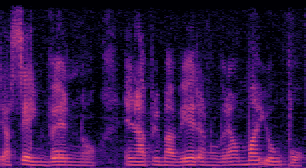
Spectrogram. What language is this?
Portuguese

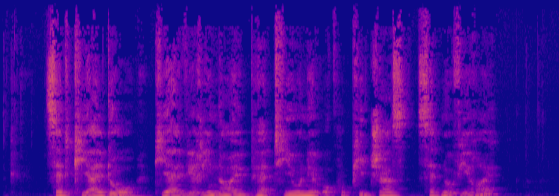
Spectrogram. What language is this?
Esperanto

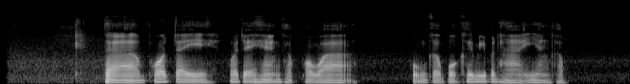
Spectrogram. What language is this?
Thai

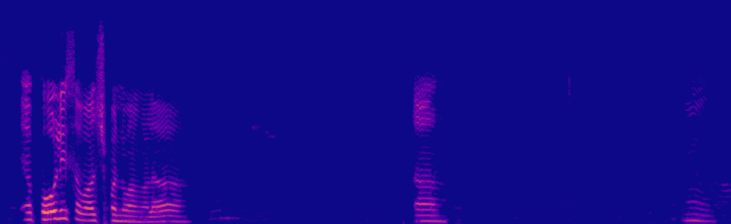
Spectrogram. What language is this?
Tamil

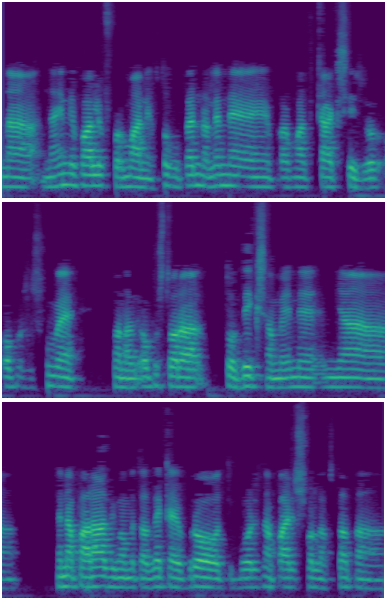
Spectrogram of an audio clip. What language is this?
Greek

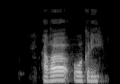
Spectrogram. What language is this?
Pashto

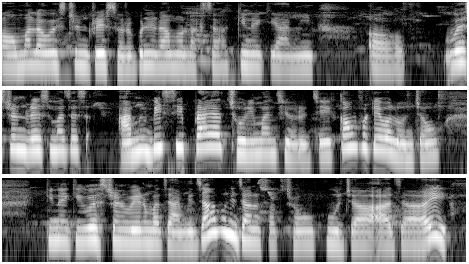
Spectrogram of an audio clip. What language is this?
Nepali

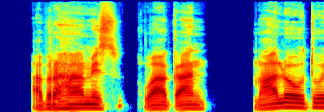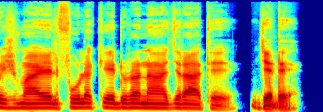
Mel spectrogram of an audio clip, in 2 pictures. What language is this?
Oromo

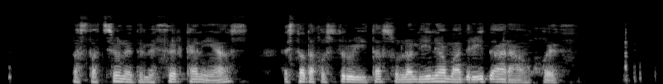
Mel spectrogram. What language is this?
Italian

